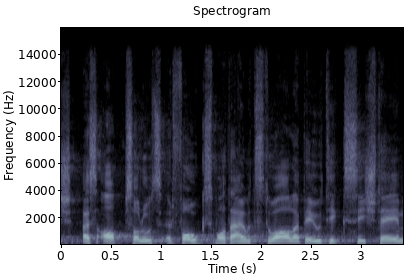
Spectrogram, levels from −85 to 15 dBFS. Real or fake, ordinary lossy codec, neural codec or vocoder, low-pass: fake; none; vocoder, 44.1 kHz, 128 mel bands every 512 samples, BigVGAN v2; 14.4 kHz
